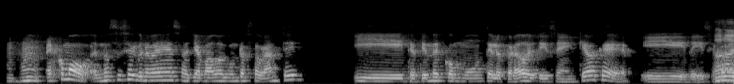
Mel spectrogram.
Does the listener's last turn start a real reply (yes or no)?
no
